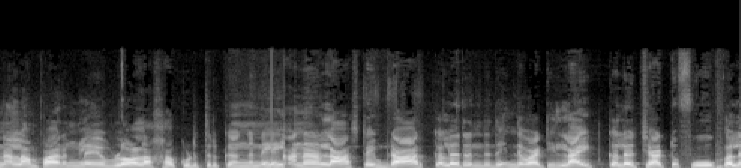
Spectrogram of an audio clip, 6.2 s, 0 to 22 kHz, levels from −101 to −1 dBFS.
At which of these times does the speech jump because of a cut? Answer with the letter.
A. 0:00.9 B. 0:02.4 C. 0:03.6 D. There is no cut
B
